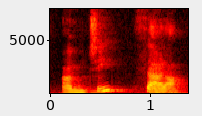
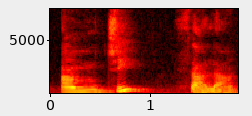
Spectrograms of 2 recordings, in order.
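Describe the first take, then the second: First: "शाळा" with sh and retroflex ळ, slowly; drawn-out schoolboy reading ending on "शाळा" with retroflex ळ; pupil's corrected reading. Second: "साला" said with a plain l, slowly drawn out; drawn-out schoolboy reading ending on "साला" with plain l; pupil's misreading. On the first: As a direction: read "शाळा" slowly, opening on sh and falling. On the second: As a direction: read "साला" haltingly, l in place of retroflex ळ. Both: A narrator's reading. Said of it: "पोरगं वाचू लागलं".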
